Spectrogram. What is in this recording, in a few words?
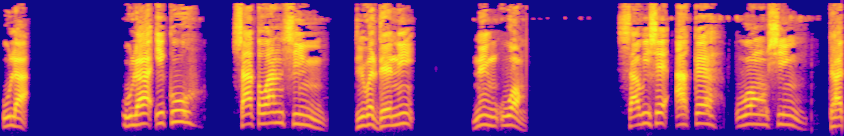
indramayu lajer; parables about animals; javanese; bible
